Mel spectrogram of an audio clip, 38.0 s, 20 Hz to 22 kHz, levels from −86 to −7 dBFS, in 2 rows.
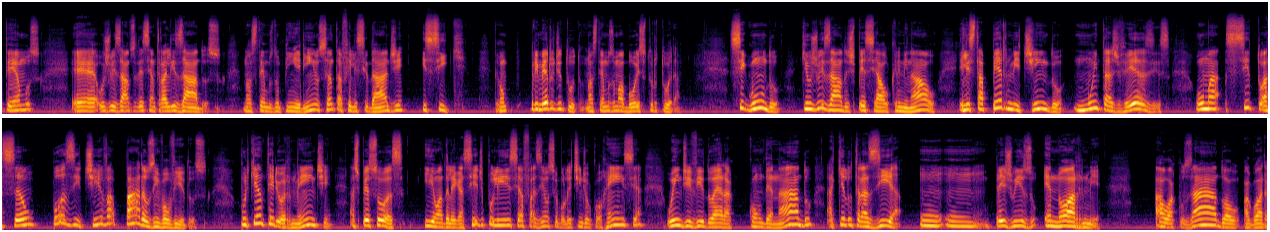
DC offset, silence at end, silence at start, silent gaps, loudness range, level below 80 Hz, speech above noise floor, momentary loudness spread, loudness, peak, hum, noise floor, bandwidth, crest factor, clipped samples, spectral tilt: under 0.1%; 0 s; 0.05 s; none; 4 LU; -64 dBFS; 29 dB; 12 LU; -20 LUFS; -2 dBFS; none; -49 dBFS; 13 kHz; 20 dB; under 0.1%; -5.5 dB/octave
